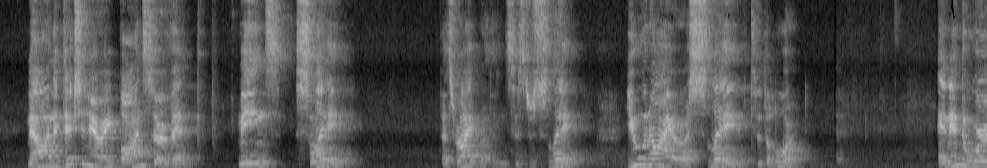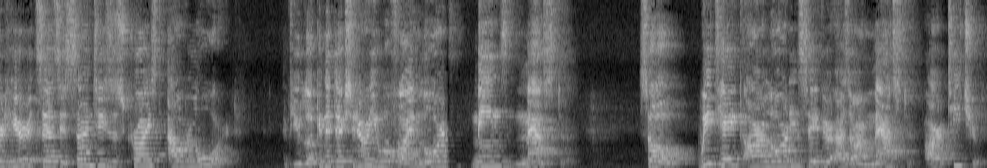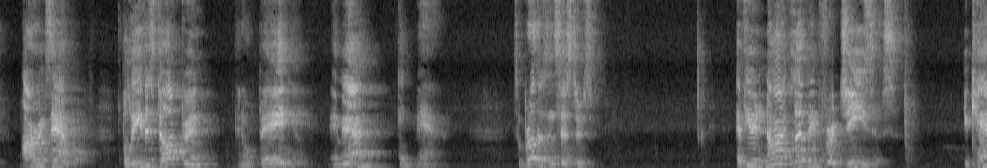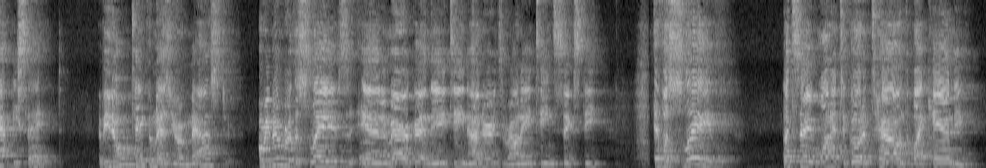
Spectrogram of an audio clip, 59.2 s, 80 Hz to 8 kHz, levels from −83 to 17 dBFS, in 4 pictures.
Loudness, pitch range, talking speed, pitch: -14 LUFS, 190-255 Hz, 115 wpm, 225 Hz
